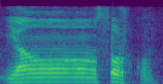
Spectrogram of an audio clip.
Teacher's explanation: صوت الصاد برضو ظهر في الغنى، فده اللي بيميز الاخفاء من الاظهار.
